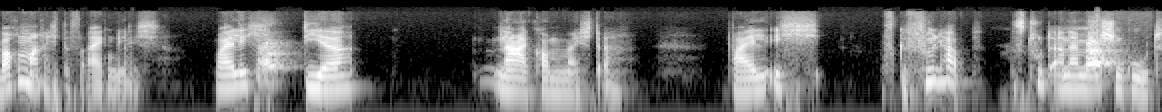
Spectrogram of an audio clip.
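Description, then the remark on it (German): The speaker's own dog barks a few times in the background while a person keeps talking in the foreground; the barks are fairly faint and partly buried under the speech. “Entschuldigung, man hört meinen Hund im Hintergrund.”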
